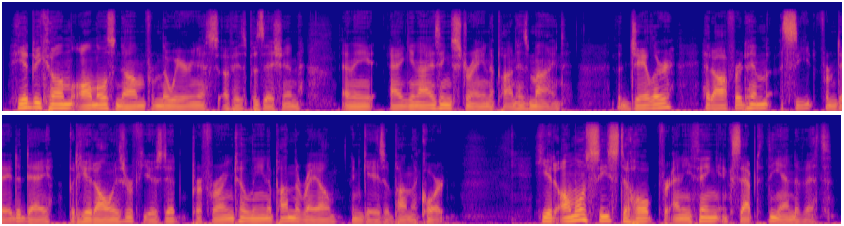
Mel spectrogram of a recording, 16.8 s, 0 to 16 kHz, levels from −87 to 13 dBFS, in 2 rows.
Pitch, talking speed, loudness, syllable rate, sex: 100 Hz, 210 wpm, -21 LUFS, 6.1 syllables/s, male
